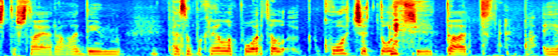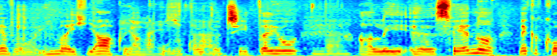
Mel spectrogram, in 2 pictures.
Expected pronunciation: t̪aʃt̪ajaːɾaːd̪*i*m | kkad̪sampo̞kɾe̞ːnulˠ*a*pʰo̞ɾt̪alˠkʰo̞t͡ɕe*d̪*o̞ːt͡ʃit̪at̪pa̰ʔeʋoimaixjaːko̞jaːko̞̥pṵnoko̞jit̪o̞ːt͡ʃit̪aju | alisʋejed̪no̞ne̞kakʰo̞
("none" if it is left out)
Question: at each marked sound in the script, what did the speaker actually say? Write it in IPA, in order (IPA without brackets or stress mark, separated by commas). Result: i, a, t̪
